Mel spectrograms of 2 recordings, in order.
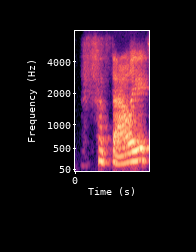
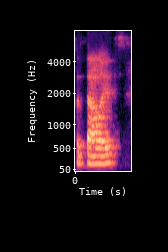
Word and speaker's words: phthalates: And so, yes, plastics play a big role, but definitely phthalates, which is really hard to pronounce, but it's P-H-T-H-A-L-A-T-S, phthalates, alkyphenols, and then everybody knows BPA or bisphenol A.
